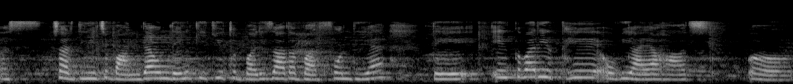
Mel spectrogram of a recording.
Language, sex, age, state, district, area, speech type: Dogri, female, 18-30, Jammu and Kashmir, Udhampur, rural, spontaneous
